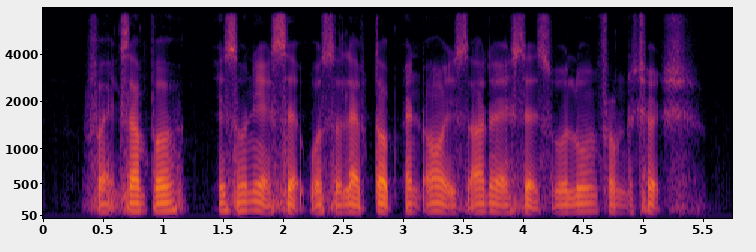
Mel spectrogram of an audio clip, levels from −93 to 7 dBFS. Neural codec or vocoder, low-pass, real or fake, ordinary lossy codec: none; 7.2 kHz; real; none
